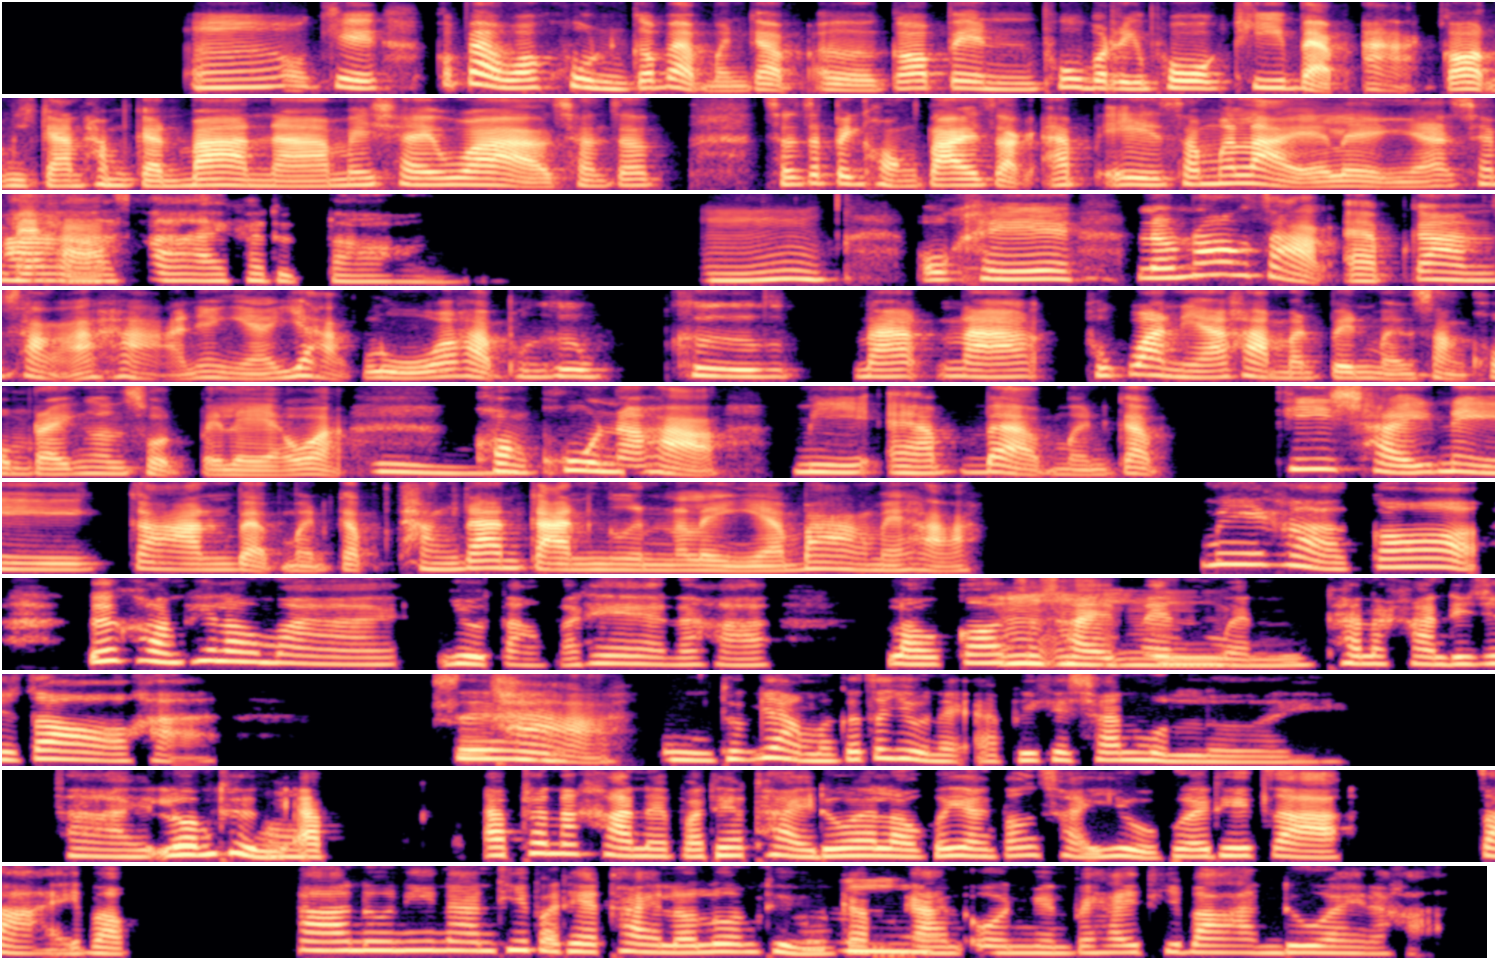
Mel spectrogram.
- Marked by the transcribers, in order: tsk
- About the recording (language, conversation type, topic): Thai, podcast, คุณช่วยเล่าให้ฟังหน่อยได้ไหมว่าแอปไหนที่ช่วยให้ชีวิตคุณง่ายขึ้น?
